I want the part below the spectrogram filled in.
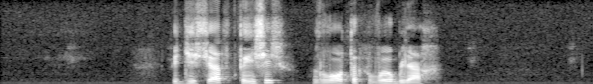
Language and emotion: Russian, neutral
